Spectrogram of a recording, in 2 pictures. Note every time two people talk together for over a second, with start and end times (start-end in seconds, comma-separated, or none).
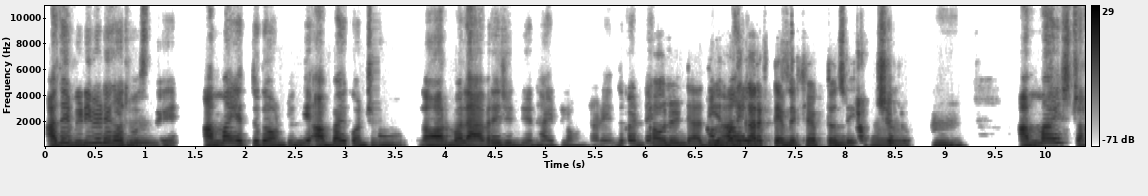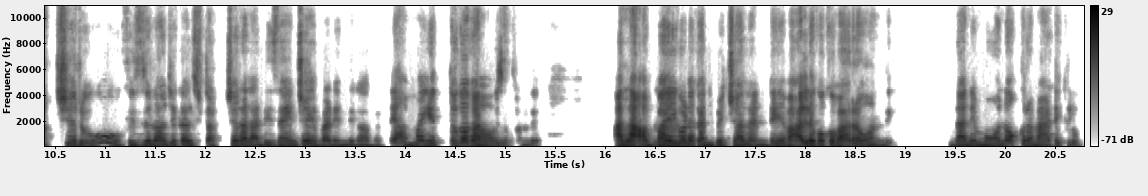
6.7-8.6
